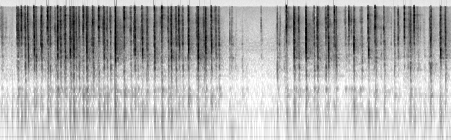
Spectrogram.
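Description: Both hands type with their fingertips on a compact backlit mechanical keyboard with round plastic typewriter-style keycaps. The taps come in a bright, rapid, uneven clatter that pauses briefly in the middle, then resumes in a slightly sparser run of crisp clicks.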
